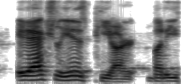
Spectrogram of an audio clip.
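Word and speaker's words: Peart: Is it per or P art? It actually is PR, but he said, but Neil Per said that so many people mispronounce it that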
